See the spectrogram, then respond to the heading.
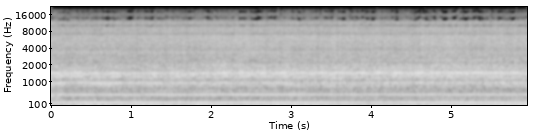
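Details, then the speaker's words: Small six-horsepower outboard on a 2002 1236 jon boat under load: steady, even drone at constant revs, no misses or surging; slow to plane, then holds a steady 13, touching 14. "all right it's the next day but the little sixh horse did pretty good did take a while to get on plane but once it did it got up to 13 steady 13 it actually touched 14 a couple times"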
